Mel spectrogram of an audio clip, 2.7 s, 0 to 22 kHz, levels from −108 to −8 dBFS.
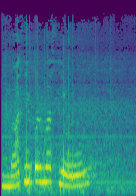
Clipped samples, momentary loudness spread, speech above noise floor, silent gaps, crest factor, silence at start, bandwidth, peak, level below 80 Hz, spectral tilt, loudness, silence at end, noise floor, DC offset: under 0.1%; 14 LU; 25 dB; none; 16 dB; 0.05 s; 15 kHz; -4 dBFS; -54 dBFS; -7.5 dB/octave; -18 LUFS; 0.45 s; -42 dBFS; under 0.1%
